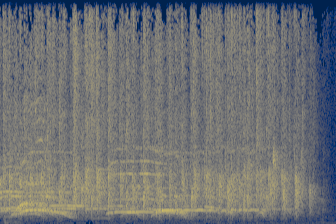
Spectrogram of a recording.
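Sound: audience cheering and applauding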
